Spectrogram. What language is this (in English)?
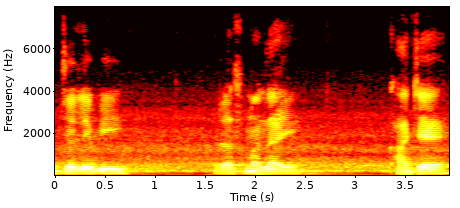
Konkani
